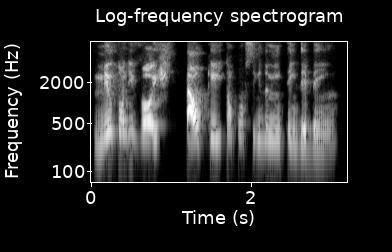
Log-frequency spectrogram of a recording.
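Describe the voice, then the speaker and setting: A man teaching a physics class online, energetic and jokey, full of slang and check-ins with the students. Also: a little high, moderate pace.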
